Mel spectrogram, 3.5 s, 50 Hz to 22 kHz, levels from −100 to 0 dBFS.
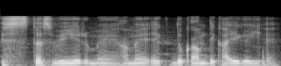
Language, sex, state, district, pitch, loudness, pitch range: Hindi, male, Arunachal Pradesh, Lower Dibang Valley, 120 Hz, -16 LUFS, 115-125 Hz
